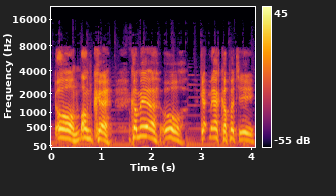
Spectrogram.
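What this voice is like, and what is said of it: Imitates another person's voice, northern accent. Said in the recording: “all I can think of is Johnny Vegas and the PG tips ... what accent are you doing ... it is a northern accent”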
